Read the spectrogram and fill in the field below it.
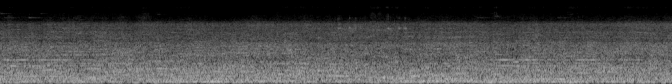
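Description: A crowd murmurs in a busy, echoing room.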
